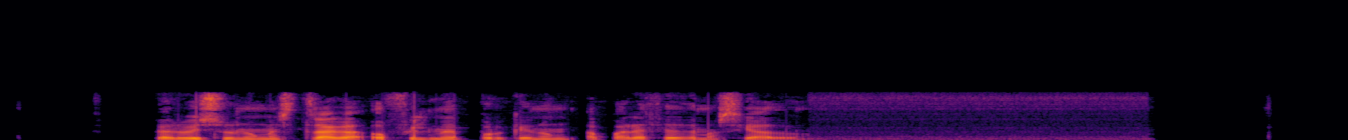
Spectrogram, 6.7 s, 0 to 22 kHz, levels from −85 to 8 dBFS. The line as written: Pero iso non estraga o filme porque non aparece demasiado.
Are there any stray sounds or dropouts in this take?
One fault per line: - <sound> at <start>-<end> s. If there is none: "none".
none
